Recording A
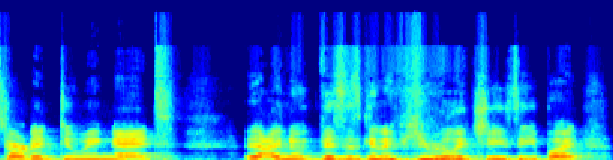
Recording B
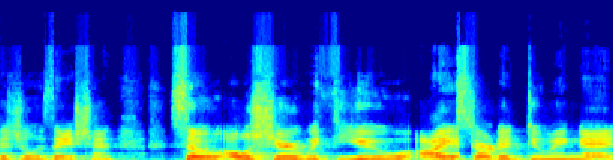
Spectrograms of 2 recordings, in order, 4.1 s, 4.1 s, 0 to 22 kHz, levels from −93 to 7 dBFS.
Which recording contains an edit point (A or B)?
B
